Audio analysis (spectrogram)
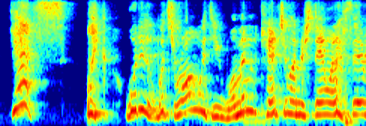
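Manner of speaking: impatient, talking down to her; exasperated fan. Retold or imitated. Fan getting impatient with the actress who forgot the lines, mock exasperated. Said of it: "He said".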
